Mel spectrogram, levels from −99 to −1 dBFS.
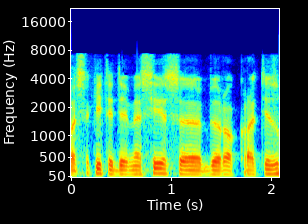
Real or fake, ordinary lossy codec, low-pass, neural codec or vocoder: fake; AAC, 48 kbps; 7.2 kHz; codec, 16 kHz, 2 kbps, FunCodec, trained on Chinese and English, 25 frames a second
